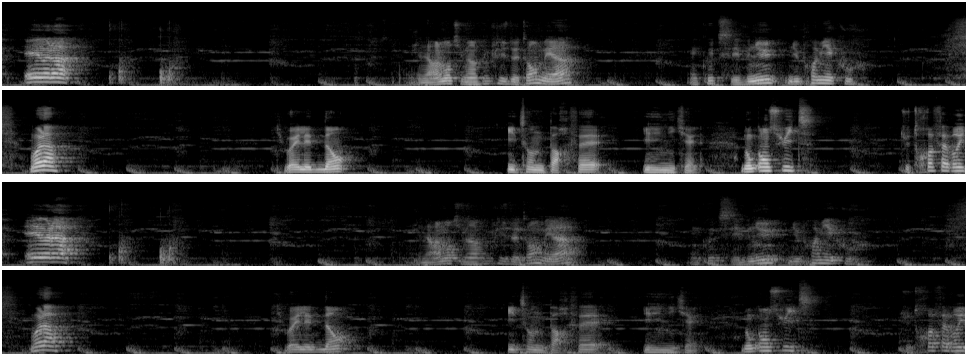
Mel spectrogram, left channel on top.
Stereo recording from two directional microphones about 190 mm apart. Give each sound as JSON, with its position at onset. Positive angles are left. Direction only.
{"t": 0.2, "sound": "speech", "side_deg": 35}
{"t": 4.2, "sound": "speech", "side_deg": 50}
{"t": 7.2, "sound": "speech", "side_deg": 50}
{"t": 9.6, "sound": "music", "side_deg": 40}
{"t": 12.4, "sound": "speech", "side_deg": 35}
{"t": 14.7, "sound": "speech", "side_deg": 35}
{"t": 17.0, "sound": "speech", "side_deg": 50}
{"t": 18.8, "sound": "speech", "side_deg": 55}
